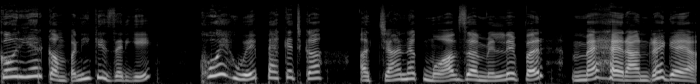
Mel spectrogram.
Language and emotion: Urdu, surprised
